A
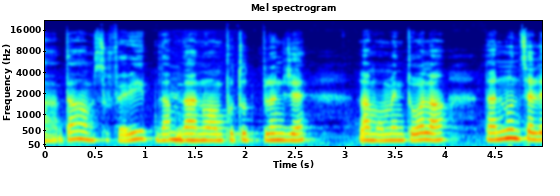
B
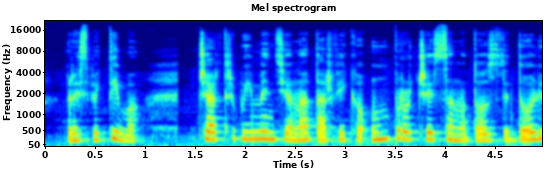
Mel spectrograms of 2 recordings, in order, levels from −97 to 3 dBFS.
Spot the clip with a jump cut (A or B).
A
